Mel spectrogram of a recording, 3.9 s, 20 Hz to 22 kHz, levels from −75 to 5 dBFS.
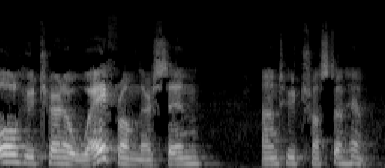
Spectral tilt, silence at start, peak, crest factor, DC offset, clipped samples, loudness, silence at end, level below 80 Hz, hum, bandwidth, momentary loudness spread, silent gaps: -5.5 dB/octave; 0 s; -4 dBFS; 20 dB; under 0.1%; under 0.1%; -23 LUFS; 0.15 s; -64 dBFS; none; 12.5 kHz; 13 LU; none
